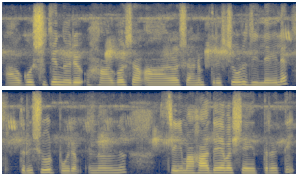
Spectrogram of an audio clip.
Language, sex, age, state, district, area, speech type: Malayalam, female, 18-30, Kerala, Kottayam, rural, spontaneous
